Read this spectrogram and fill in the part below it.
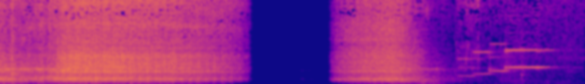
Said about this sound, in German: Also wenn etwas schön cremig sein soll, dann muss man immer eine Minute mixen, sonst schafft man das nicht.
